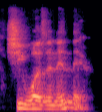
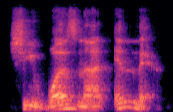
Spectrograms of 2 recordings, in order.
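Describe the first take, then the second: First: Was and not merge into one quick syllable pair. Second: Was and not are said as separate words. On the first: "But wasn't, it's pretty quick" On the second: "She was not"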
